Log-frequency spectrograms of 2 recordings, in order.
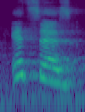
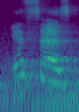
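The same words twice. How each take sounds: Both takes have the same delivery.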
